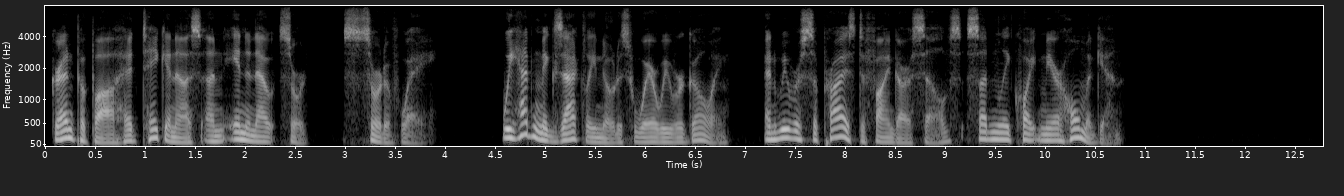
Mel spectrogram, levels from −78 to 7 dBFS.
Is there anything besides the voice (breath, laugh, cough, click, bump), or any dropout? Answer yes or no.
no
